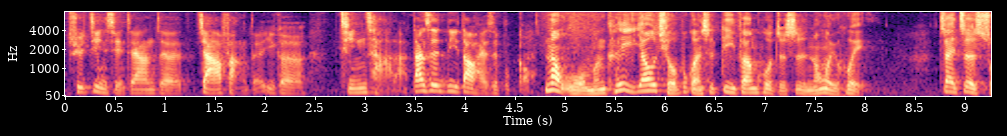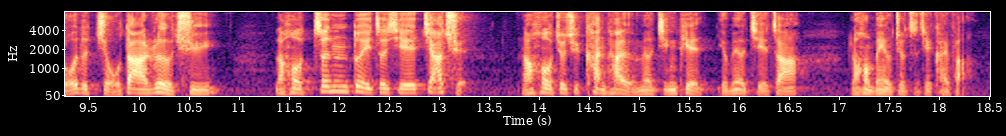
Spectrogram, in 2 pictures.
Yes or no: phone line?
no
